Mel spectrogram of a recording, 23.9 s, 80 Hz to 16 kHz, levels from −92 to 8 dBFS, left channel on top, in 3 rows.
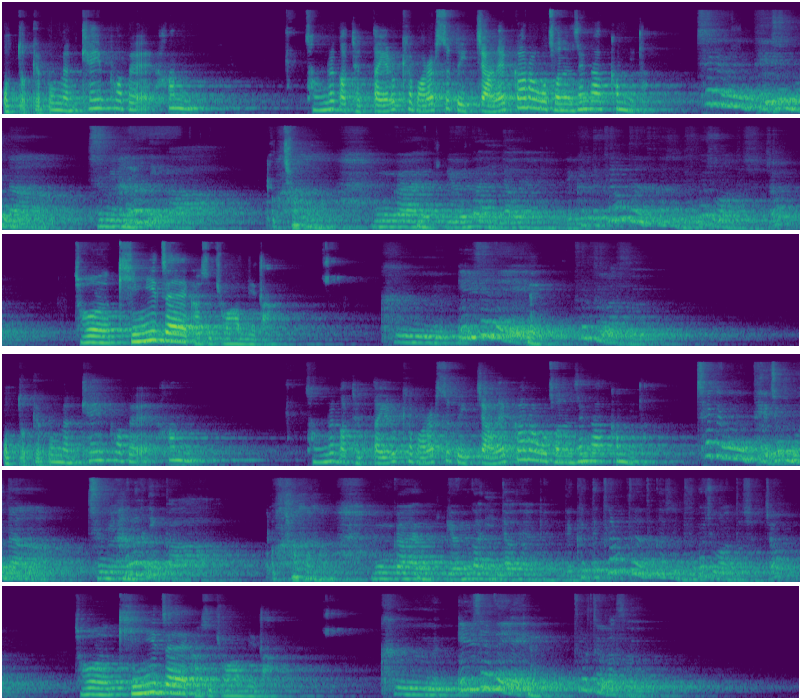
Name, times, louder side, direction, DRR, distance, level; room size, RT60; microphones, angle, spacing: voice 1, 0.2-2.0 3.0-6.3 9.2-9.3 12.1-12.3 16.7-18.7 21.2-21.3, left 3 dB, 40° left, 9 dB, 0.7 m, -20 dB
voice 2, 6.9-8.5 8.8-10.2 10.7-15.8 19.7-21.3 21.7-22.5, equal, 50° right, -4 dB, 3.6 m, -26 dB
18.0 x 12.5 x 3.3 m, 2.3 s
head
